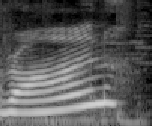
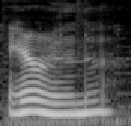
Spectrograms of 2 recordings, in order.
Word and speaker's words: Aran: calling it Aaron since it was released uh Ron that just doesn't even make sense that sounds so wrong Aaron more like a wrong right because it's Aaron also it's Ryan that's how you pronounce the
